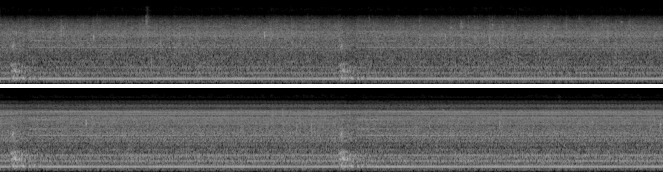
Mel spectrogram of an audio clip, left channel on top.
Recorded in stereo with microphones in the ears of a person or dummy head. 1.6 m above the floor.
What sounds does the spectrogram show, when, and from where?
0.0 s a machine running: 50° right (ahead or behind)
